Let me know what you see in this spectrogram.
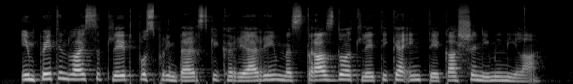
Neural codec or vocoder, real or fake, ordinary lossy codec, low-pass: none; real; none; 19.8 kHz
